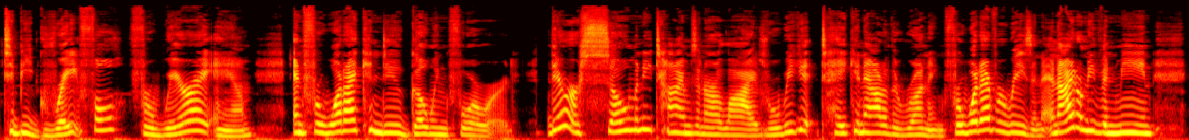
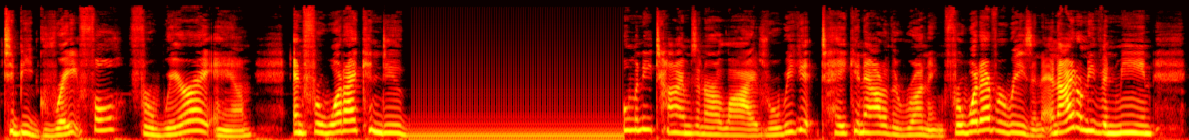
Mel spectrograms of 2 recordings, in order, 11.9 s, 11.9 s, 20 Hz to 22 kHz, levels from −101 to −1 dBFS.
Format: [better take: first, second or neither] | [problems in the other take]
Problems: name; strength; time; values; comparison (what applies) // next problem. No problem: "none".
first | audio freezing; at 4 s for 2 s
